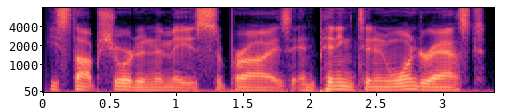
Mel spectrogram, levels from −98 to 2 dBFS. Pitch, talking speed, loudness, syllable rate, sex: 100 Hz, 195 wpm, -17 LUFS, 6.0 syllables/s, male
